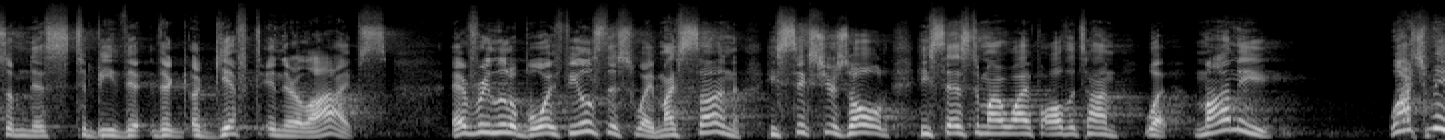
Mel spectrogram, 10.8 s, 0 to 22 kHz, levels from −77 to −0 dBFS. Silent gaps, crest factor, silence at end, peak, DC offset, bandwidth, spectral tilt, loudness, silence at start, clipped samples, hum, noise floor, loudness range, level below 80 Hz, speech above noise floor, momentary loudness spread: none; 18 dB; 0 s; -4 dBFS; under 0.1%; 20 kHz; -3.5 dB/octave; -22 LUFS; 0 s; under 0.1%; none; -64 dBFS; 2 LU; -72 dBFS; 42 dB; 6 LU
